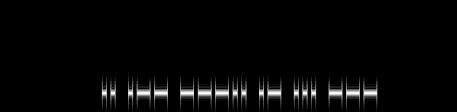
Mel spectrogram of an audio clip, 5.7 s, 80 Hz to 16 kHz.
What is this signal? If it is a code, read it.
Morse code, heard as a keyed tone, about 22 wpm, 700 Hz. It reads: IW8ASO
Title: DXCC-100 Call Signs - 6 Characters - Repeated 2x - 22wpm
